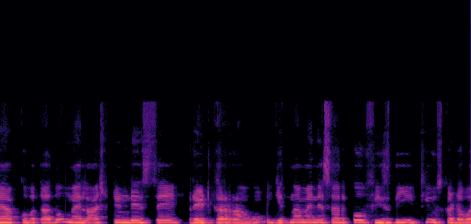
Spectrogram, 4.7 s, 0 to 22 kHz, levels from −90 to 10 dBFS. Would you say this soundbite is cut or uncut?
cut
